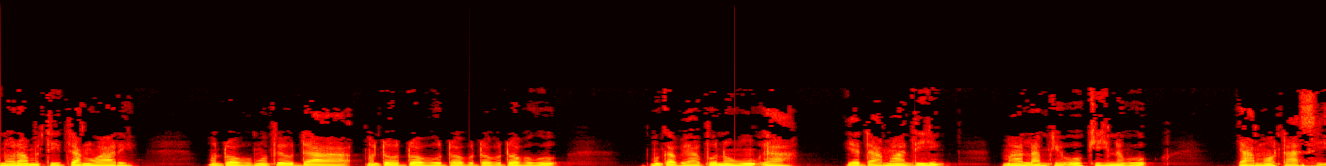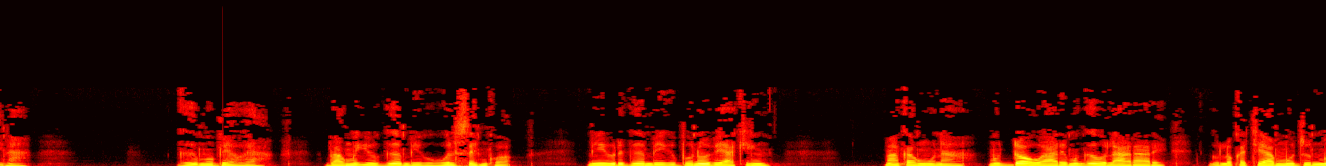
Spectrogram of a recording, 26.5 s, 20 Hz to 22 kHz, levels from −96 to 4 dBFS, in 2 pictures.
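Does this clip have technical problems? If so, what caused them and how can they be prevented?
Yes. MP3 compression damage runs through the whole speech recording. Weak frequency components flicker on and off between frames, giving a watery, swirly texture with metallic edges on the s sounds. The damage is heavy, which fits a very low bitrate of about 32 kbps as the likely cause. Encoding at a higher bitrate, or keeping the master in a lossless format, prevents this.

Pre-echo sits at 0.45 to 0.47 s, a hiss of about 25 ms just ahead of a sharp onset. The codec spread its quantisation noise evenly across a transform block, so noise scaled for the loud attack also filled the quiet gap before it, softening and smearing the onset. A higher bitrate, or an encoder that switches to short blocks on transients, prevents it.

Dropped samples appear as three isolated clicks, at 4.69 s, 7.34 s and 15.48 s. 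At each, the waveform jumps ahead by only a tiny fraction of a millisecond, far too little to remove any audible sound but enough to leave a sharp discontinuity that shows as a thin vertical line across the spectrum. The likely cause is brief buffer underruns during capture or playback. Larger buffers and a steady, uninterrupted audio path prevent them.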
